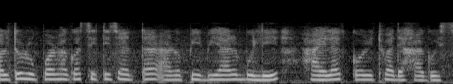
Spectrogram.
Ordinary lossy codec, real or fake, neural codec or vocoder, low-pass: none; fake; codec, 16 kHz in and 24 kHz out, 1 kbps, XY-Tokenizer; 7.2 kHz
